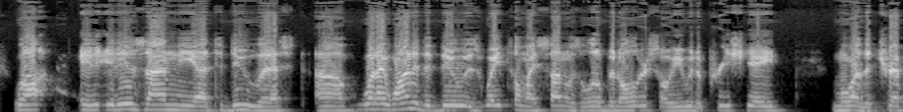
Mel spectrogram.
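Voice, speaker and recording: On a very clean recording with a silent background, a man speaks at a moderate pace in a fairly high, monotone, flat voice. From US Ohio, Cleveland. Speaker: overseas fan guest. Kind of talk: casual interview.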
